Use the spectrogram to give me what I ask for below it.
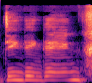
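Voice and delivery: high sing-song bell chime; mock bell ding. Realizing at last, chiming a high mock bell. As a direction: chime it like a game-show bell. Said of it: "And I was like".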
